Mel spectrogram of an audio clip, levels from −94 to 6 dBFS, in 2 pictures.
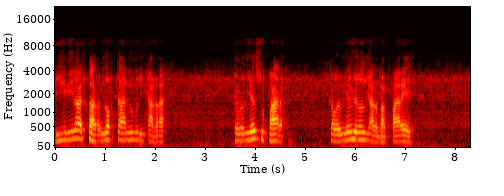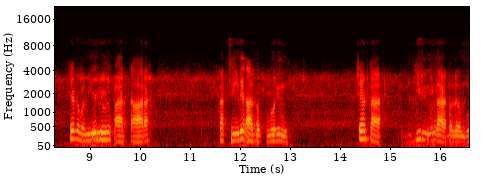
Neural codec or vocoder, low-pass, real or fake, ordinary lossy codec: codec, 24 kHz, 1.5 kbps, HILCodec; 9.9 kHz; fake; Opus, 32 kbps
